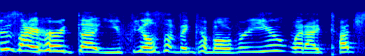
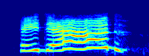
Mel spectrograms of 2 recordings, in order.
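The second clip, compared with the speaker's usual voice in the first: loud, high-pitched yelling call; 8 semitones higher, 5 dB louder than usual. Voicing a character who stops and yells to her father: yelling to her father. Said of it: "yells out and tells her father".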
